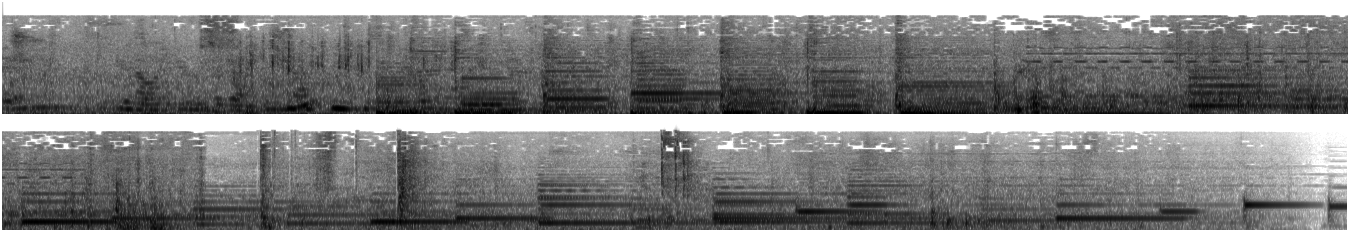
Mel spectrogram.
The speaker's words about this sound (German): Ja, der Feueralarm.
